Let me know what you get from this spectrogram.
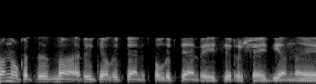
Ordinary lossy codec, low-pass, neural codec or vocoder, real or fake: MP3, 24 kbps; 3.6 kHz; none; real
